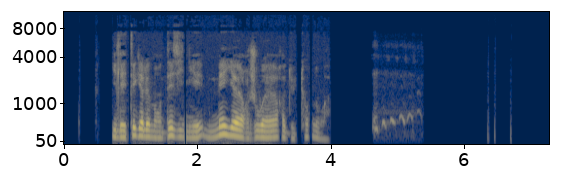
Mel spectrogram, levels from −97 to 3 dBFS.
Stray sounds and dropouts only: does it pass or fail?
fail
